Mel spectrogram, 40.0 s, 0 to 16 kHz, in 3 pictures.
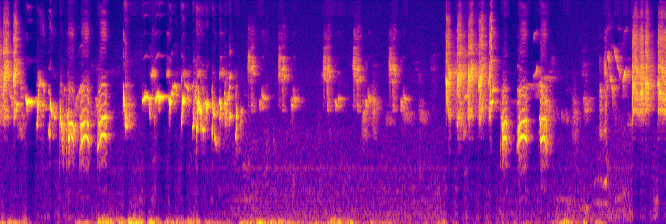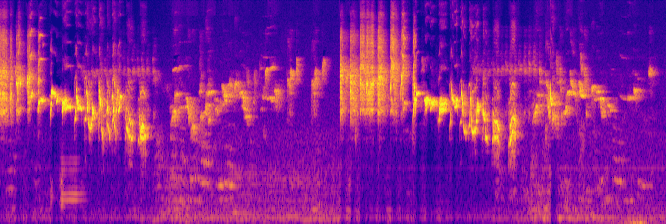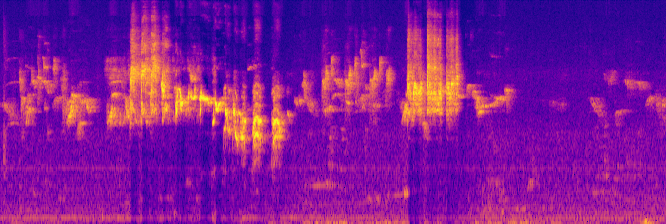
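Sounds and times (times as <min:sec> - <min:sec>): bird singing harsh song: 0:00.0 - 0:39.9.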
